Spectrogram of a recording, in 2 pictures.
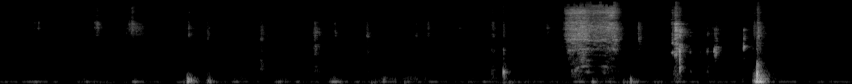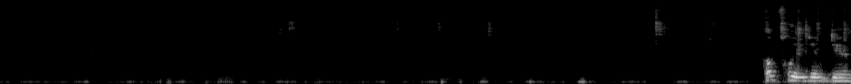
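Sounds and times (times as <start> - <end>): short scrape: 5.6 - 6.3.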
